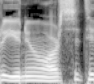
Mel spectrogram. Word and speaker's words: University: şekilde üniversite kelimesinin İngilizcesi ile yazılır ama okurken ya yıl okunur University diye bir üniversite derken bu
